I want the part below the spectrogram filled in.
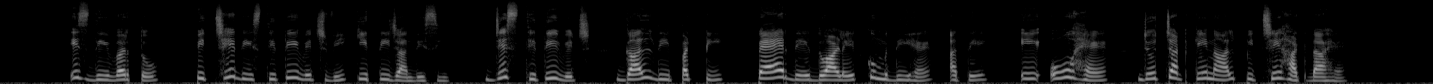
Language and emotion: Punjabi, neutral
